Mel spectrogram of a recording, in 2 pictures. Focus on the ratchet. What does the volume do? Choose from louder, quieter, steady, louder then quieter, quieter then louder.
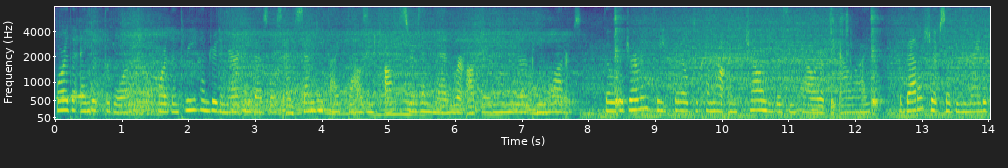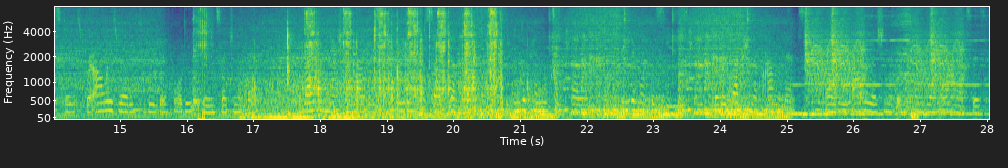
louder.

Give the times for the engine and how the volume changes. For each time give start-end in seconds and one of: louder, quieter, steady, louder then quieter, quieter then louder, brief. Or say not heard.
0.0-28.0 louder.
